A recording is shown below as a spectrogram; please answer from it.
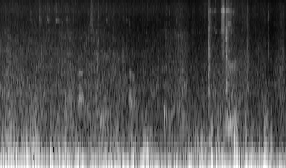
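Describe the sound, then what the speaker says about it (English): A sailboat under sail with the engine off, crossing open ocean toward the Caribbean: a steady, loud rush of wind buffeting the microphone and water washing along the hull, with a few faint creaks and knocks and no clear voices. "Just like that, we are sailing"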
